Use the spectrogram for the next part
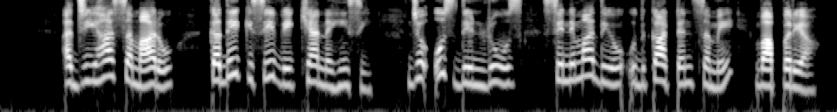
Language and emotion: Punjabi, neutral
